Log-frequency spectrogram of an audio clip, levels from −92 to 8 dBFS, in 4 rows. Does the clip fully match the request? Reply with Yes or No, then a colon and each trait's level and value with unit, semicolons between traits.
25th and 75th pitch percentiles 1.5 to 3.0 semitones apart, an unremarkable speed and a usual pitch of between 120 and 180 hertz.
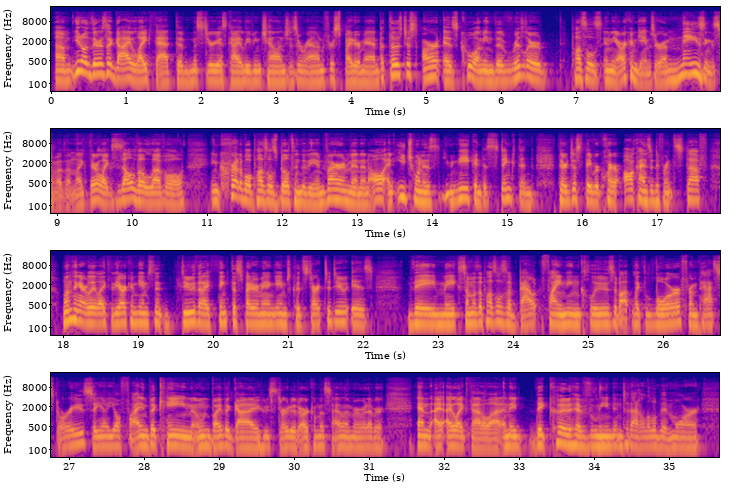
No: narrow, 2.5 semitones; fast, 235 wpm; low, 130 Hz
